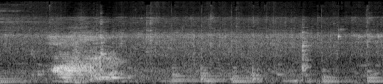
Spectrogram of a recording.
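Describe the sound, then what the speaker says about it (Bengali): Half-boiled rice is tipped into a hot frying pan for fried rice, setting off a sudden burst of sizzling that settles into steady frying with stirring and scraping, and a voice speaking underneath. "তো চালটা এখানে অ্যাড করে দিচ্ছি"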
